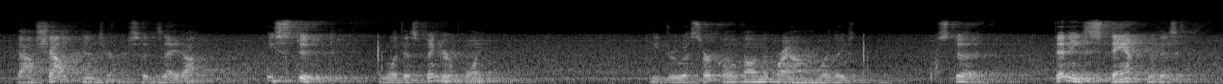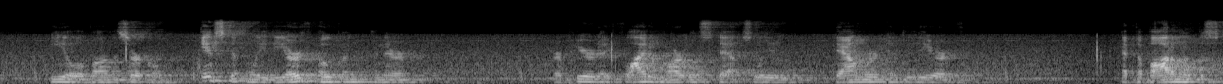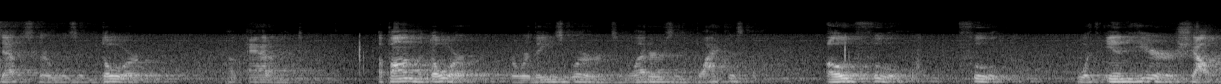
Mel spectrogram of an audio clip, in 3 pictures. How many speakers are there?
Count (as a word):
one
